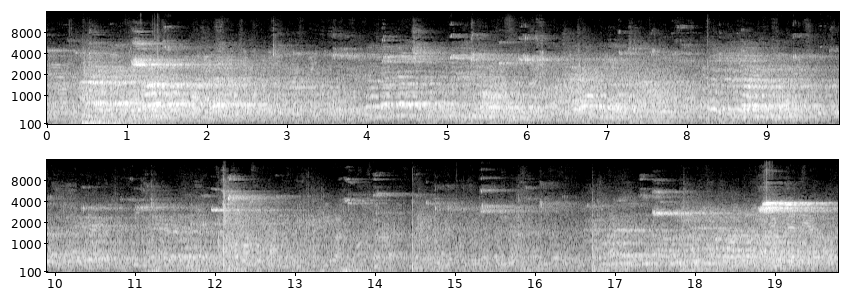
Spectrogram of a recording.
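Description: Players' shouts and calls echoing in a large sports hall during an indoor futsal game, with the thuds of the ball being kicked, the sharpest about halfway through.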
